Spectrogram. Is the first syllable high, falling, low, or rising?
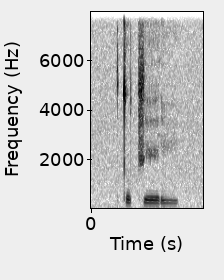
low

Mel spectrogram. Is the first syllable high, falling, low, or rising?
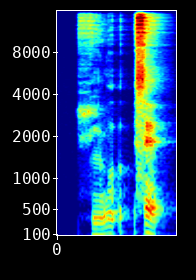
low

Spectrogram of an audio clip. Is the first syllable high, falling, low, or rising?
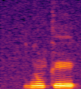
high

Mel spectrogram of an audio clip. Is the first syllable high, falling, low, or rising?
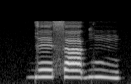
high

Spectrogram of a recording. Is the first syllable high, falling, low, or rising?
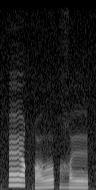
high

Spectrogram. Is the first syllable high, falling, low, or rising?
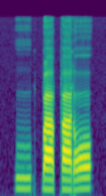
low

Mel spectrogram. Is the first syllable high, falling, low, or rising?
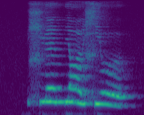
high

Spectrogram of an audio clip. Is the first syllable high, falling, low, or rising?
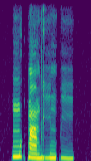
high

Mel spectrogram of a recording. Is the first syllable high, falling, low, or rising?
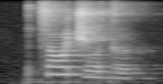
high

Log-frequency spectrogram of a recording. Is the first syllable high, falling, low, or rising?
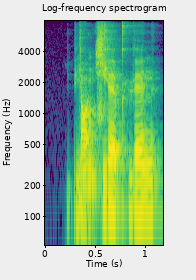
low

